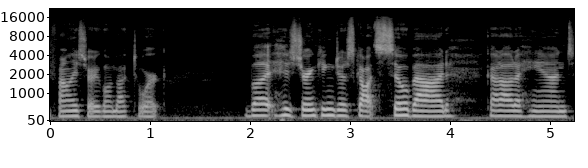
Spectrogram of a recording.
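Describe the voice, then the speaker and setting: With an American accent, a woman speaks in a normal speaking voice at medium pitch and a moderate pace. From US Midwest, Ohio / New York. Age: 20s. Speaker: podcast producer, friend of hosts. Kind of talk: personal interview, casual.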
